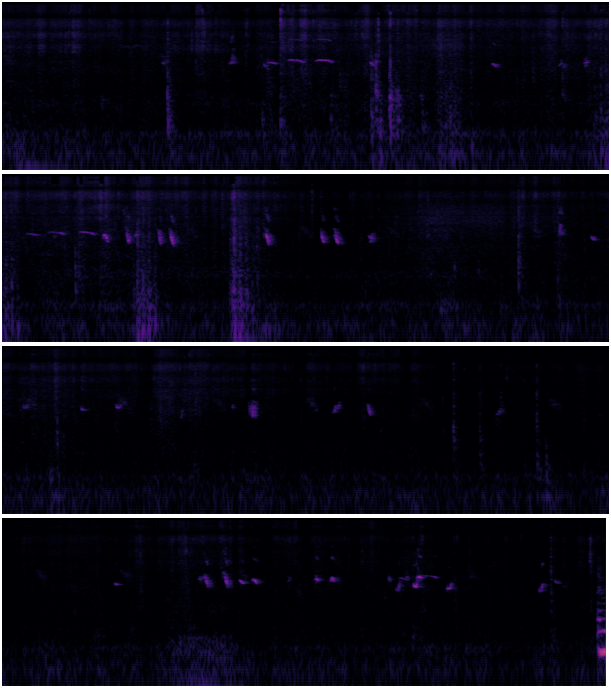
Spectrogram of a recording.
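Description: Young turkey poults and chicks peep softly in a brooder, with scattered high chirps, light scratching and wing flutters at close range and no talk.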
